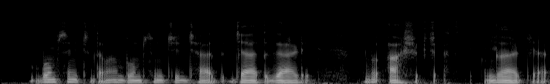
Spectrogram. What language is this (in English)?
Kashmiri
